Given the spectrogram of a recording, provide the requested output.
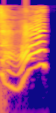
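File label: attack, Japanese; melody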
